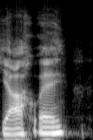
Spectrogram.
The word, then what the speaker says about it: Yahweh: but the approximate pronunciation is something like Yahweh. – Yahweh.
